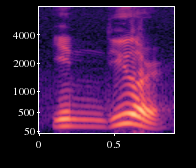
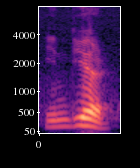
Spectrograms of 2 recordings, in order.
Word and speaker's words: endure: tolerate 얘는 endure 강세 이음절에 있어요. endure 참다 견디다.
